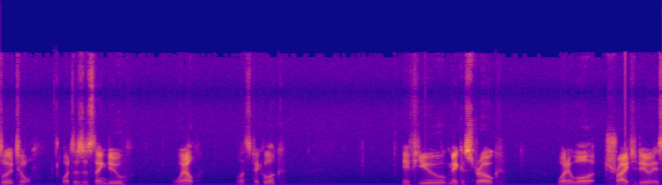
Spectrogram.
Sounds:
speech

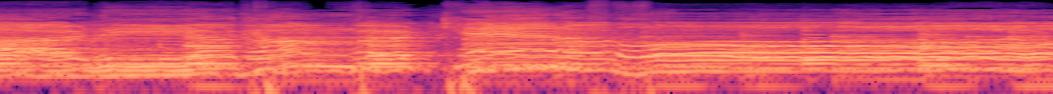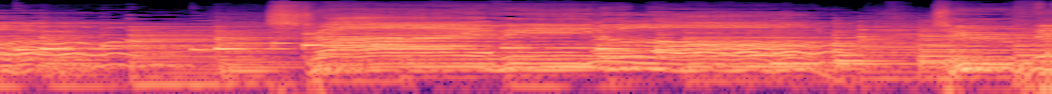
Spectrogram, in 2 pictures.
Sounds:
music

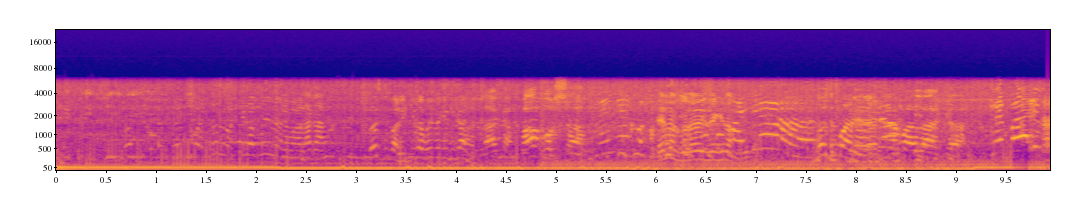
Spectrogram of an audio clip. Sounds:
speech
vehicle

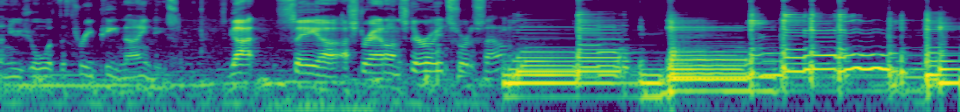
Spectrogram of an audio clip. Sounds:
guitar
electric guitar
acoustic guitar
musical instrument
music
strum
speech
plucked string instrument

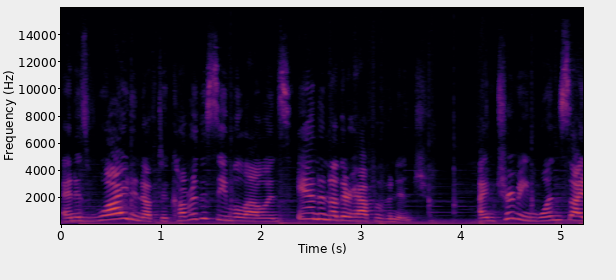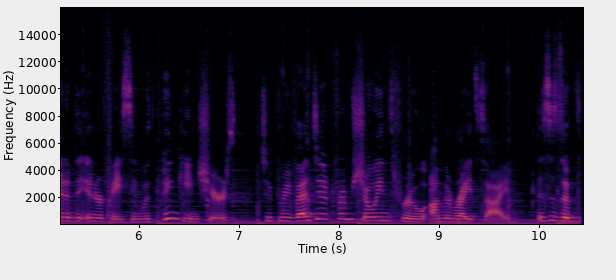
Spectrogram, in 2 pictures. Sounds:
speech
music

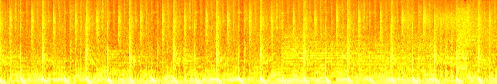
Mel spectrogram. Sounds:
trance music
music

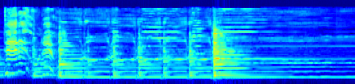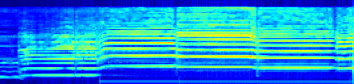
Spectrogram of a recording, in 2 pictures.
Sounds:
musical instrument
violin
music

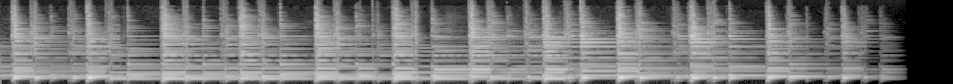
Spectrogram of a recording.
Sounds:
music

